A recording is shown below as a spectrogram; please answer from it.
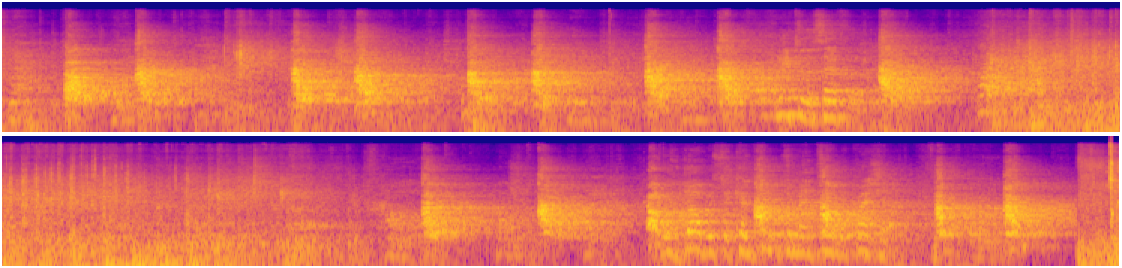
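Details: Barks come in a steady run, roughly one every second, from Reggi, a Boxer puppy of six months working through protection training. There is a brief noisy pause midway, and a man's voice talks between the barks.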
